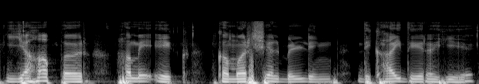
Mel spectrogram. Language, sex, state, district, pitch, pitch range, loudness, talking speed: Hindi, male, Uttar Pradesh, Lalitpur, 125 Hz, 120-135 Hz, -15 LUFS, 125 wpm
